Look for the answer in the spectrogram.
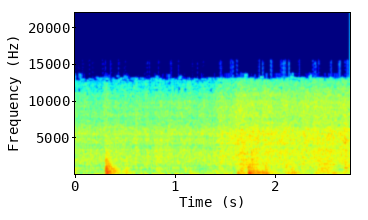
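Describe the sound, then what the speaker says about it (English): Homemade dip stirred in a hot pan: a spoon scrapes and knocks against the pan over a constant sizzling hiss, with a couple of louder stirring strokes, close up and without talk. "I'm going to mix this around a little bit."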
